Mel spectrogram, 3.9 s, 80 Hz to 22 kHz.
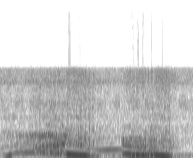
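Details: Lions roaring at night in the African bush, recorded on a live camera on 25 March 2018; deep, moaning roars with long sustained low tones, two main bursts falling slightly in pitch.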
